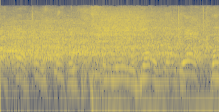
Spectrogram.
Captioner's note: laughter and applause; rimshot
